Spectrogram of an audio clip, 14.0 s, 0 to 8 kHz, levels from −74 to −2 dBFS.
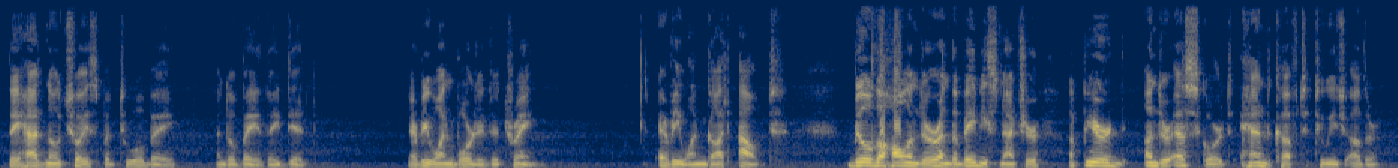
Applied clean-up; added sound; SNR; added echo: none; none; none; none.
